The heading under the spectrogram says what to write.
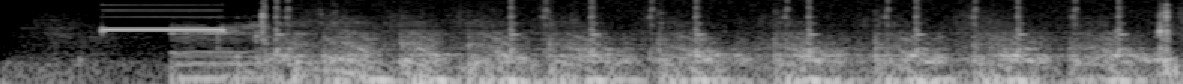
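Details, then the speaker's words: Car on a cold winter morning, struggled to start the day before: warning chime then only scattered dry clicks, no cranking; dead battery suspected, later jump-started with portable jump starter. "pretty sure that's a dead battery"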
